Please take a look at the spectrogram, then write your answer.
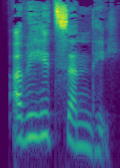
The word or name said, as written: अभिहित-संधि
